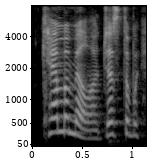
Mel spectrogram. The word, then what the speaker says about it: chamomilla: Chamomilla, my friends, remember these are Latin words. So if you look up chamomilla and you put in K-A-M, and you phonetically try to figure out the rest, it will correct, right? We live in a world where corrections are made for us, and it will come out with C-H-A-M, chamomilla.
